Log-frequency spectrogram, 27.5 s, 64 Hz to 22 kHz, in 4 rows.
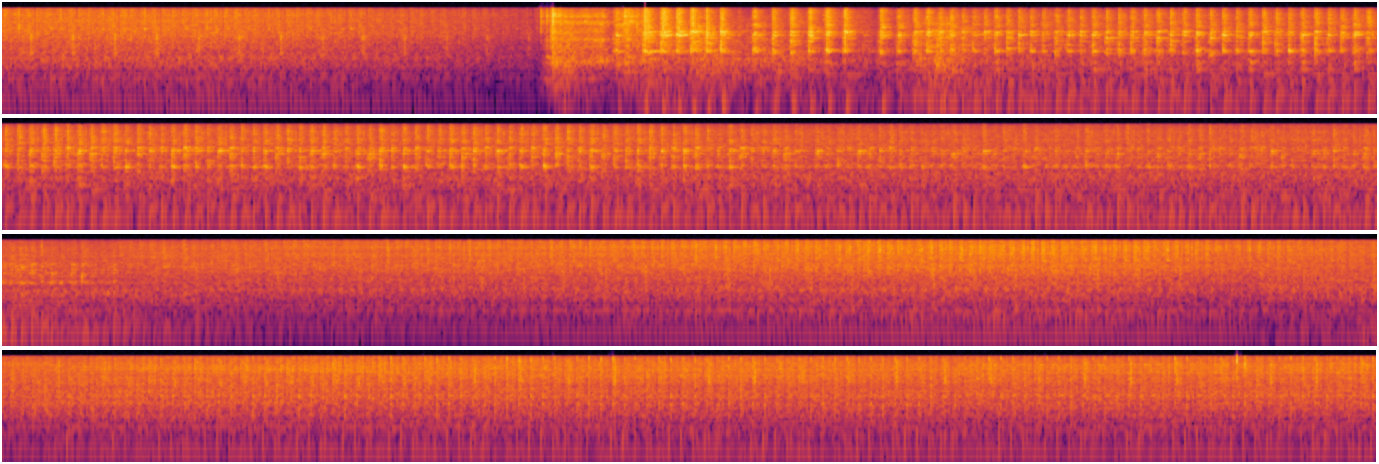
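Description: A freshly rebuilt, broken-in 1932 Ford Model B four-cylinder side-valve engine running on a test stand with a steady exhaust rhythm. About three seconds in it gets louder, with a few sharp knocks, and around fourteen seconds it settles back to a quieter, even idle.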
